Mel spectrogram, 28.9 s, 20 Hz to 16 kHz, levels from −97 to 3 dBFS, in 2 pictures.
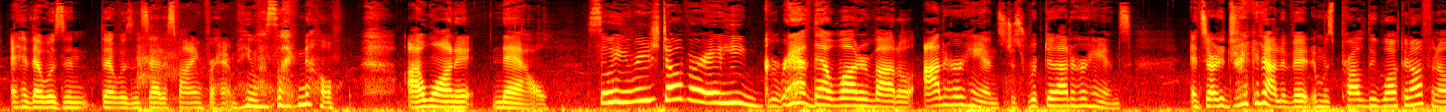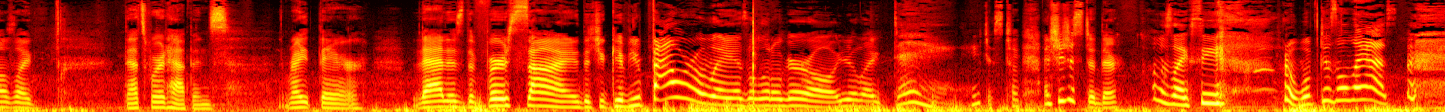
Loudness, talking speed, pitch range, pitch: -17 LUFS, 195 wpm, 165-250 Hz, 200 Hz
